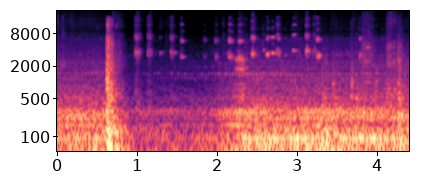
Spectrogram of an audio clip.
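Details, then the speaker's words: 1979 Chevrolet Scottsdale 4x4, long-sitting, moving slowly in first gear at high rpm: sharp thump then short high chirps over rising engine; squeak from the door. "it's been sitting long enough where I do not want to take it out on the road we got something squeaking back here imagine that"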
